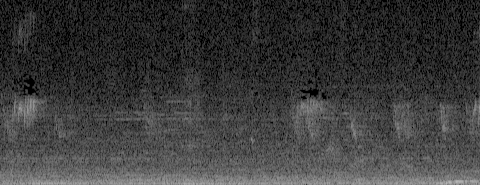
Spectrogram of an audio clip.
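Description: Birds chirping in the trees: short, high, falling chirps every second or so over a steady low hum of background noise. Just before the end, a louder low sound rises in pitch.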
